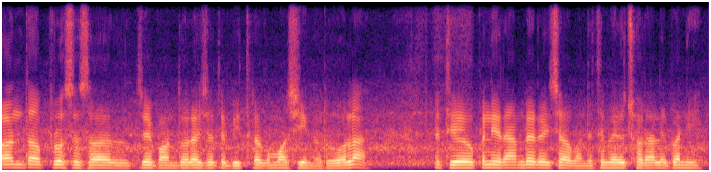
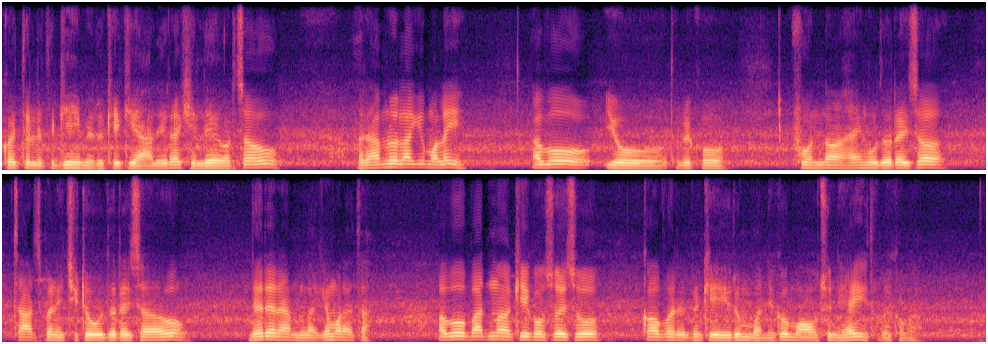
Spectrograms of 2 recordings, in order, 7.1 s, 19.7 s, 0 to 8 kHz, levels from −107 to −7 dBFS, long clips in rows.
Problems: none marked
